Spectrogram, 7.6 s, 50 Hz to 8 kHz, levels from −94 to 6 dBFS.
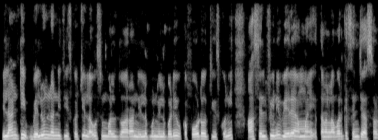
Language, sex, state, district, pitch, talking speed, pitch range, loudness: Telugu, male, Andhra Pradesh, Anantapur, 145 Hz, 165 wpm, 135-155 Hz, -16 LUFS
